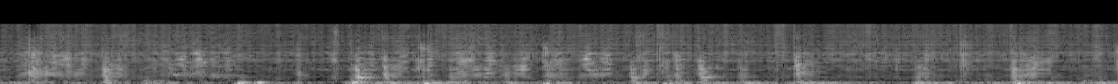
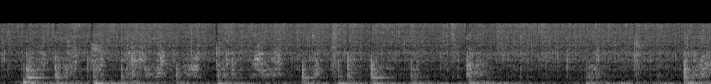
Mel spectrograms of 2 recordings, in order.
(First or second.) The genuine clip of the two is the second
